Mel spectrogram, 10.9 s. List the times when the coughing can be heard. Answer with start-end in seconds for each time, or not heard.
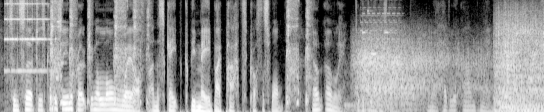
0.9-3.0, 5.7-6.3.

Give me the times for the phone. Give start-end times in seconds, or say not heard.
0.1-1.3, 6.8-8.1.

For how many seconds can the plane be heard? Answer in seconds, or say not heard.
4 s.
